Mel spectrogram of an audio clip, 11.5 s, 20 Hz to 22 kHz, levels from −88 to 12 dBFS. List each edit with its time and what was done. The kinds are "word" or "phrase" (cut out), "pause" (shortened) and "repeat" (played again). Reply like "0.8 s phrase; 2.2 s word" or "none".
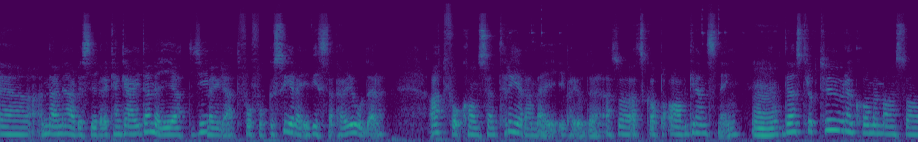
2.6 s word; 7.1 s word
